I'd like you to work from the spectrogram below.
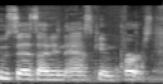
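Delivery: ordinary delivery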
